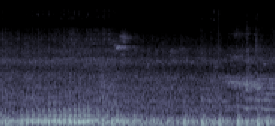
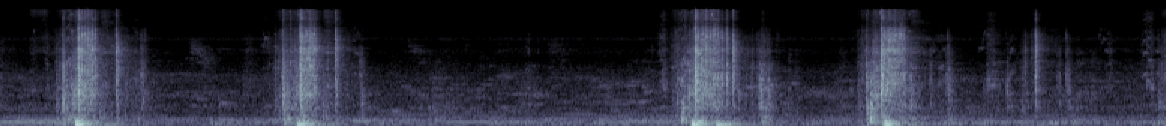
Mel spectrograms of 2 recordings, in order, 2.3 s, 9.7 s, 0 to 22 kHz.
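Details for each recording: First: Honda TMX155 motorcycle running after water was drained from the carburetor (it had spark but would not start after sitting): steady, even low putter at idle, now running normally. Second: Honda TMX155 with spark present and a new spark plug: four kick-starts churn briefly but never fire; water in the carburetor, found after checking the CDI.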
